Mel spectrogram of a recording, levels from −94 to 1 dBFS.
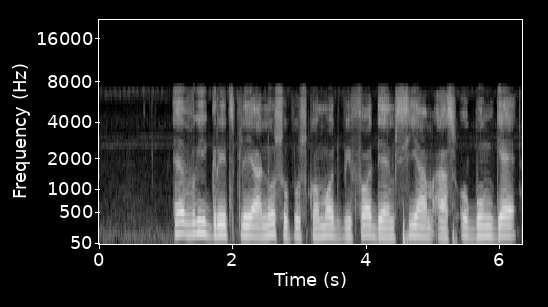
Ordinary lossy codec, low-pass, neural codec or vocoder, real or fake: none; 7.2 kHz; none; real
